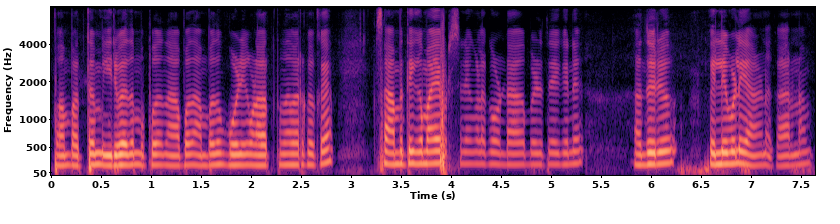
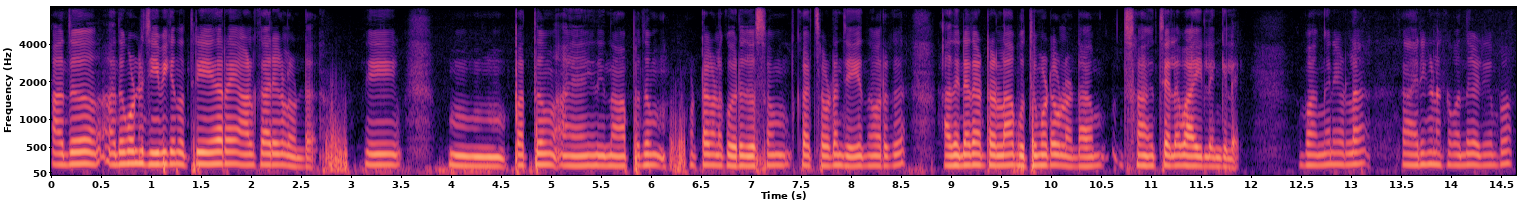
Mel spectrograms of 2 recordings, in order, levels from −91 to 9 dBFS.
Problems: none marked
